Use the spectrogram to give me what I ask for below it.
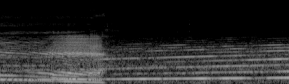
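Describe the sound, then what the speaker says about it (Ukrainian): An air raid siren wails steadily over Saltivka, Kharkiv, Ukraine, its pitch sweeping then settling into a sustained tone, with a second siren tone fading out early. "сразу знов повітряна тривога лунає"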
